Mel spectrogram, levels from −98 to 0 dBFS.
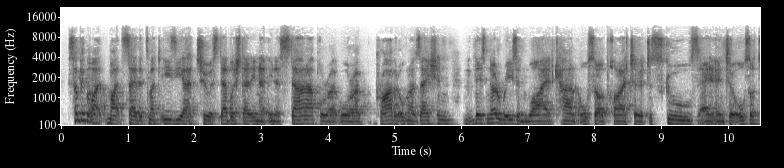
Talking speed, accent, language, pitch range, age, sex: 225 wpm, Australian, English, 110-135 Hz, 30-49, male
